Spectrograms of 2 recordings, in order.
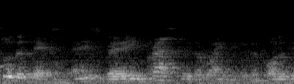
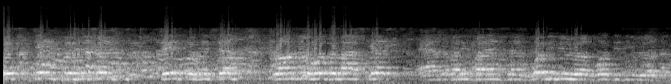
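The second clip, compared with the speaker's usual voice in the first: loud, high drill-leader call; calling out instructions; 8 semitones higher, 16 dB louder than usual. Real, not acted. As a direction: call commands across a busy room.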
